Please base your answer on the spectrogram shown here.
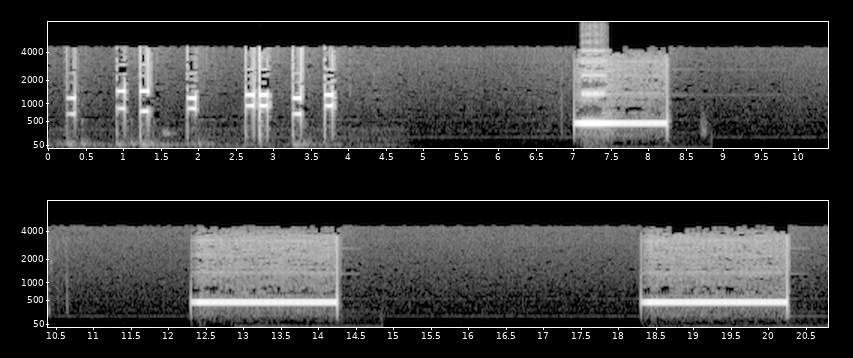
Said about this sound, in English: I think this might take four rings.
